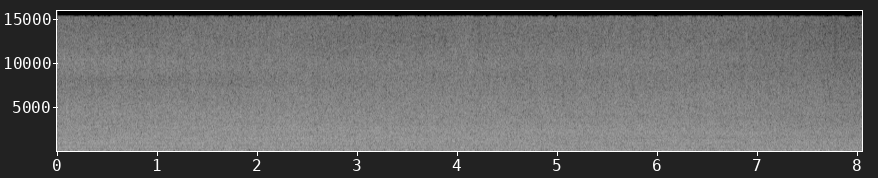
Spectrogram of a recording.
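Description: Small mountain waterfall cascading down rock slabs: a steady, even rush of water.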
